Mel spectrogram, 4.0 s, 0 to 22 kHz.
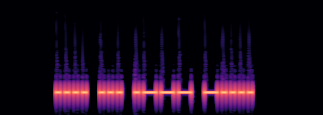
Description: Morse code, heard as a keyed tone, about 22 wpm, 700 Hz. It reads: HSJ6
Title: Four Challenging Letter-Number Combinations 22wpm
